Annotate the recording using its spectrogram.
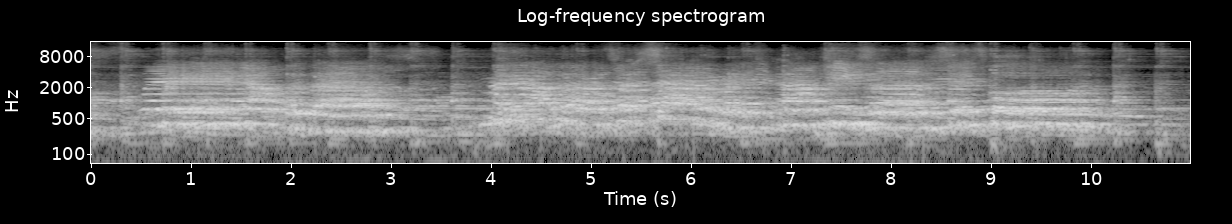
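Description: A group of young children singing a song together, phrase by phrase, with brief dips between lines.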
